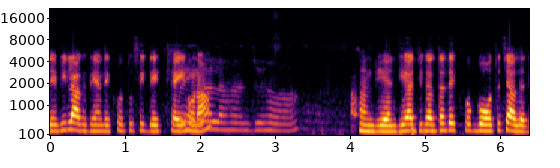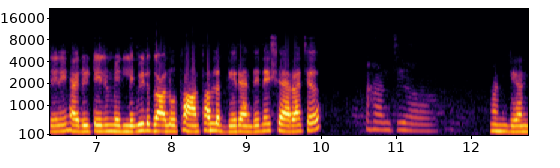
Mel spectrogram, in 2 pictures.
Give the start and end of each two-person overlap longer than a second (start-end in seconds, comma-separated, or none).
none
